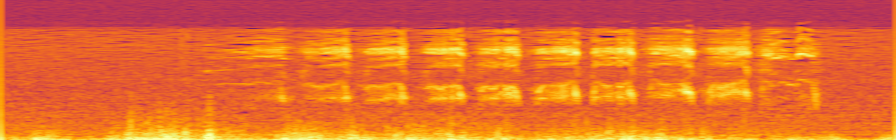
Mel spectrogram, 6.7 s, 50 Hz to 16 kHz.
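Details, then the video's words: At a nest box during a feeding on 17 June 2018, 10:31, a saker falcon gives about ten harsh, strained calls in quick succession, roughly three per second, over constant low background hum. "Kerecsen fészekdoboz 2018.06.17. 10:31 etetés"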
